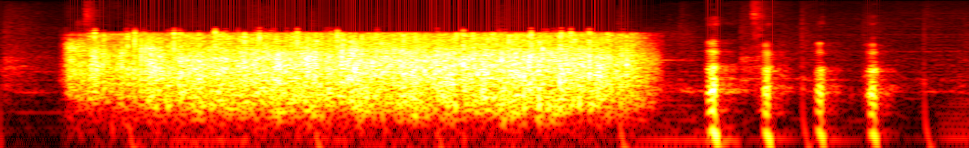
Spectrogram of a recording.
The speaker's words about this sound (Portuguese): Solta um aplauso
